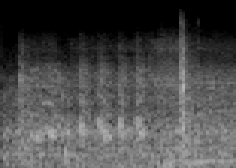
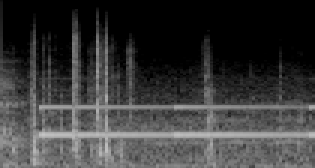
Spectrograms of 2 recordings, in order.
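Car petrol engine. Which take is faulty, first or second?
second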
